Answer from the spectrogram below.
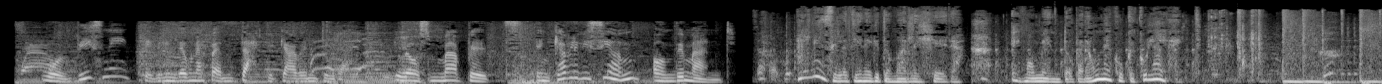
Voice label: Commercial

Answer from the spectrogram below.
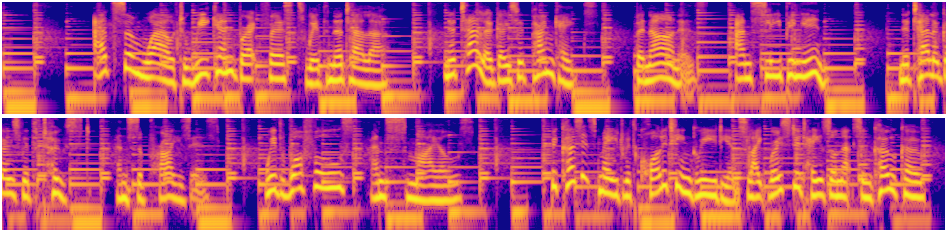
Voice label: Commercial Reel

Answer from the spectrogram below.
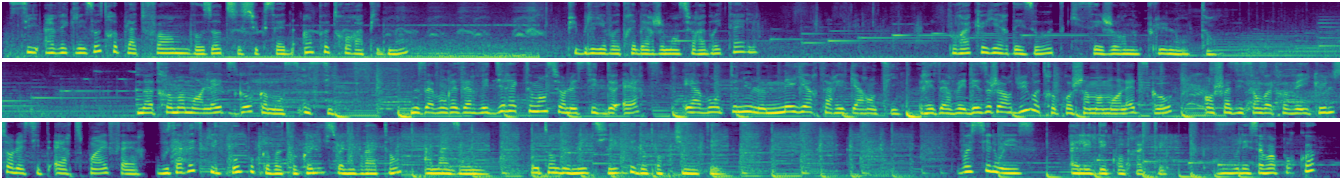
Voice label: Voice Reel FR

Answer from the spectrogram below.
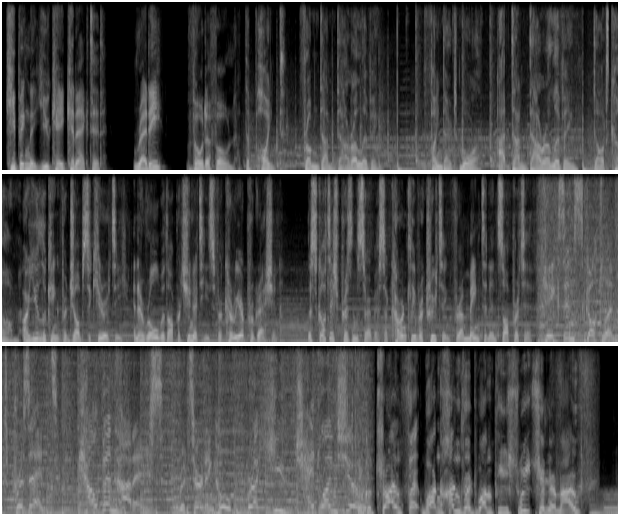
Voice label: COMMERCIAL

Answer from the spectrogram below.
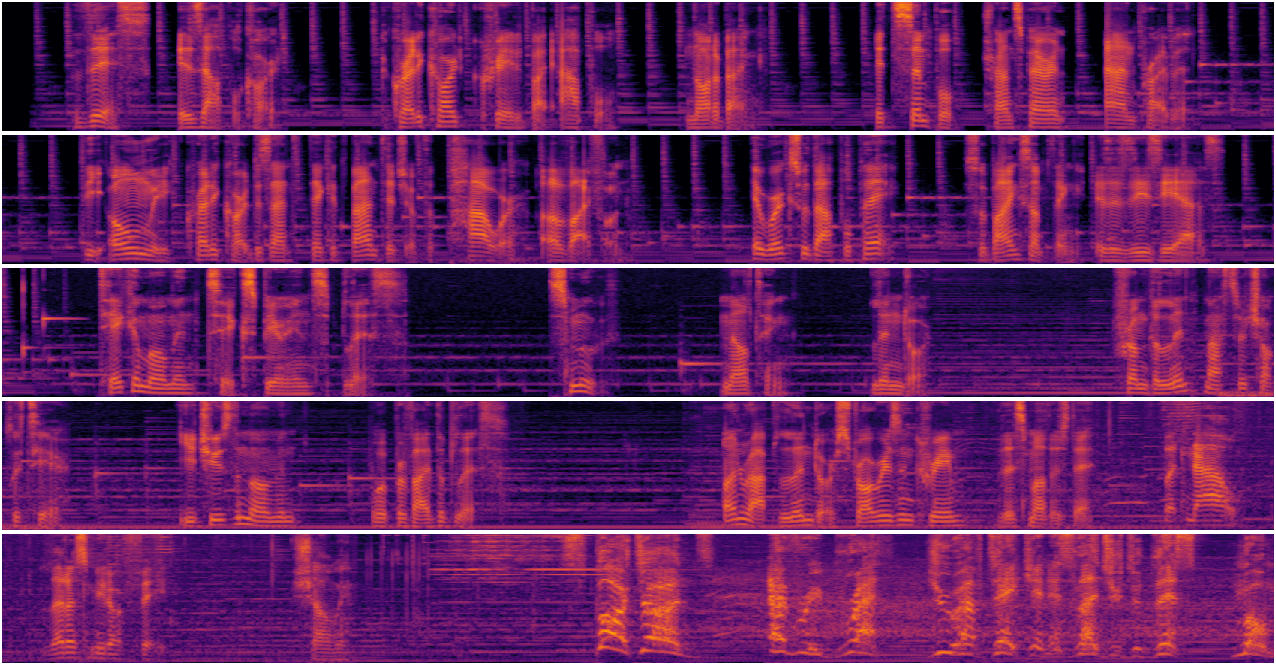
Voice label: showreel inc Arabic

